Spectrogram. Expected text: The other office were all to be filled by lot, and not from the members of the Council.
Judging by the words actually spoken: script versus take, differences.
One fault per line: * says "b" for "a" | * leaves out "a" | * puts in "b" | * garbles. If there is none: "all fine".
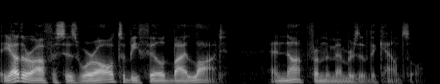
* says "offices" for "office"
